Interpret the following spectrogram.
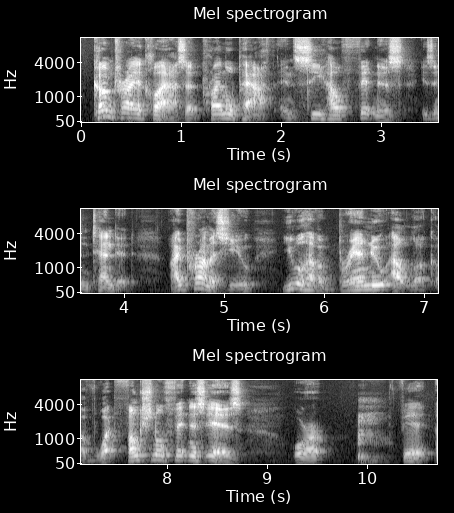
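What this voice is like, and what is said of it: Announcer-style radio voice. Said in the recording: “He's got a good voice ... give this one a shot with your radio voice.”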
